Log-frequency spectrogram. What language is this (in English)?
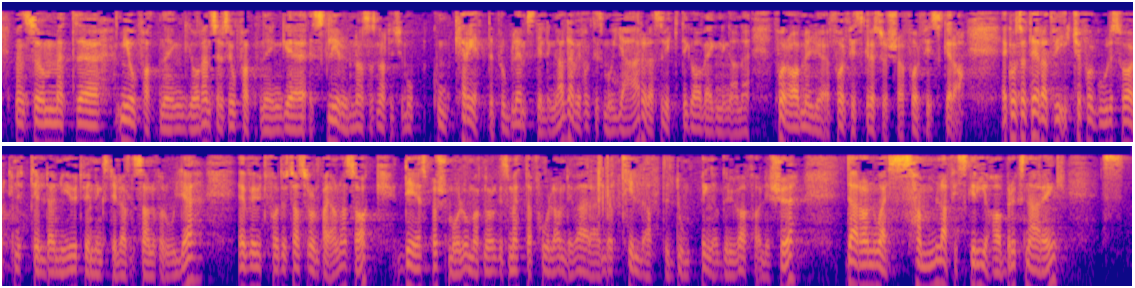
Norwegian Nynorsk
